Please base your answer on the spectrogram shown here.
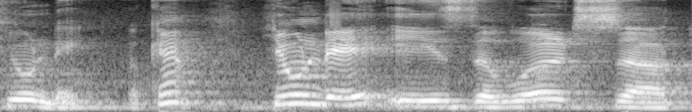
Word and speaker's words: Hyundai: I want to pick hyai company hunai it's pronounced Hyundai okay Hyundai is the world's third largest automobile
